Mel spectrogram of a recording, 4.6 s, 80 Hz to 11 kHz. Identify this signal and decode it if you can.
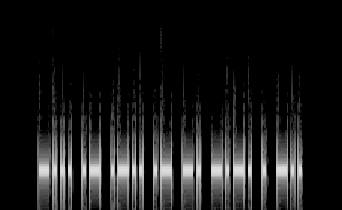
Morse code, heard as a keyed tone, about 25 wpm, 700 Hz. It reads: BALANCED
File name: Eight Letter Words - 25wpm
